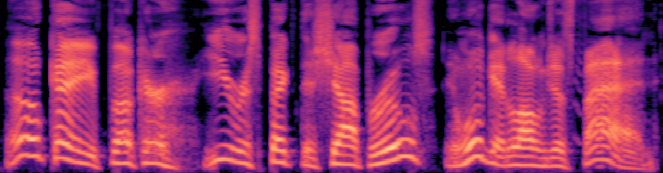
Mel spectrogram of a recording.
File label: trader male dislike greeting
